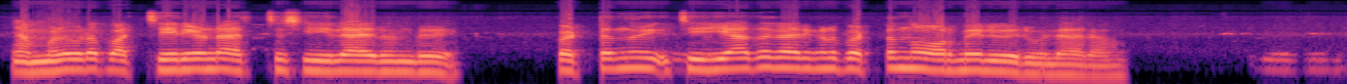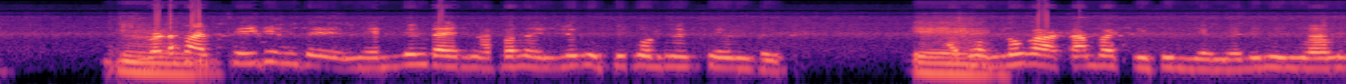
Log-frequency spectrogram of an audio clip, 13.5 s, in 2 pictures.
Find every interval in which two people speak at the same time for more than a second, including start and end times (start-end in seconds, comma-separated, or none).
none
